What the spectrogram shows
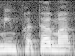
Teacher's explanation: جب آپ کہتے ہیں نا میم فتح ما، تو آپ دیکھیں میم کے لیے آپ کے سمجھ لیں دونوں ہونٹ کھلے ہوئے ہیں اور یہاں جبڑا بھی کھلا ہے اور زبان ریسٹنگ پوزیشن میں، ٹھیک ہے. اور آواز ایک کاؤنٹ کے لیے اوپر گئی، سمجھ آیا.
